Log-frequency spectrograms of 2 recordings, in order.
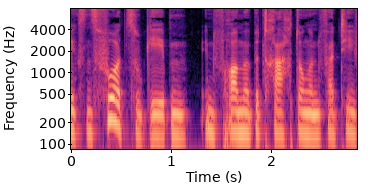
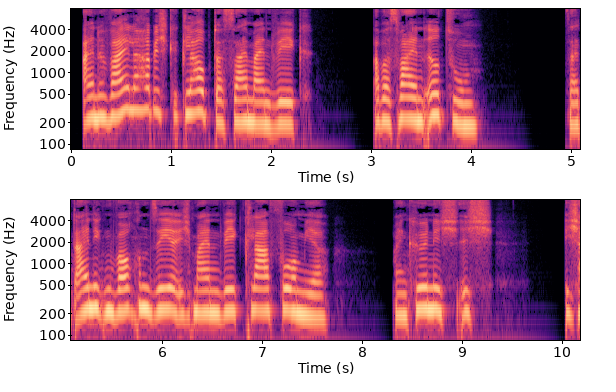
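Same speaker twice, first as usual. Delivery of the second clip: a lightly voiced young woman, higher and unsure; timid young lady; 6 semitones higher, 4 dB louder than usual. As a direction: ask the king hesitantly, a little higher. Megan explains to the king.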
